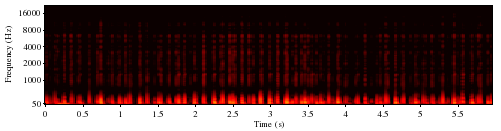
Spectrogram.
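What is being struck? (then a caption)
Small ribbed plastic cup. A small, hollow, empty red plastic cup with ribbed rings is held in one hand and tapped rapidly with fingertips and nails for about six seconds. The taps are quick, dull and low-heavy, with a faint clicky edge and almost no ring after each one.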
